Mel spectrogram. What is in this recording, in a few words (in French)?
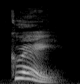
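"gris", French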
